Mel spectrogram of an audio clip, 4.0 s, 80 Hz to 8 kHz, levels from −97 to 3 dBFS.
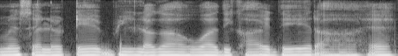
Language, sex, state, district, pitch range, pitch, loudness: Hindi, male, Jharkhand, Ranchi, 115-125 Hz, 120 Hz, -12 LUFS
